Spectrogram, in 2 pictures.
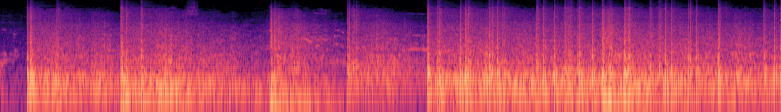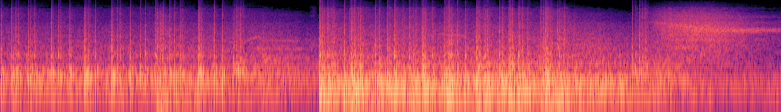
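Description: Daytime fireworks display: a few separate loud bangs in the first six seconds, then a continuous rapid barrage of bangs and crackling from about six seconds in. The barrage gets louder again around sixteen seconds in and thins out near the end.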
